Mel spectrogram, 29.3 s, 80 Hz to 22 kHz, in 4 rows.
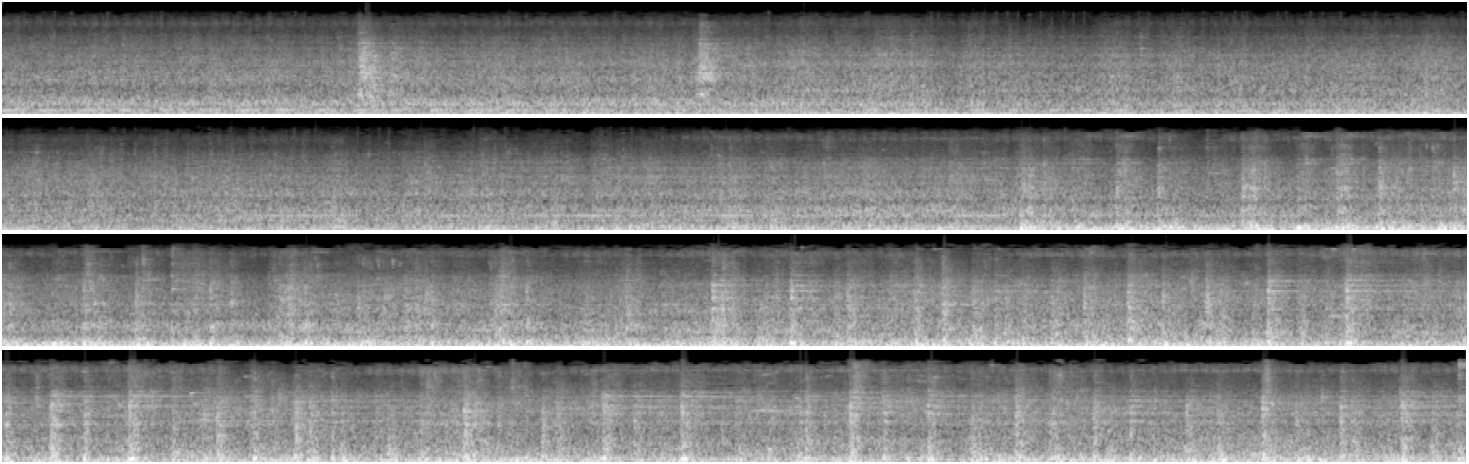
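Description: An EP1M electric locomotive hauling a passenger train rolls past, followed by its passenger coaches. The wheels rumble and clack over the rail joints, and the clacking grows denser about halfway through as the coaches pass.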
